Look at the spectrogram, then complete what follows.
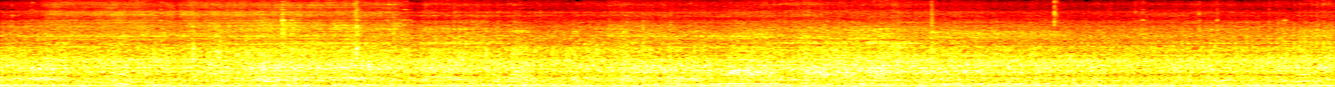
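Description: Wood lathe running with a steady motor hum while a hand-held chisel cuts along the spinning wooden spindle, giving a continuous rough hiss.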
